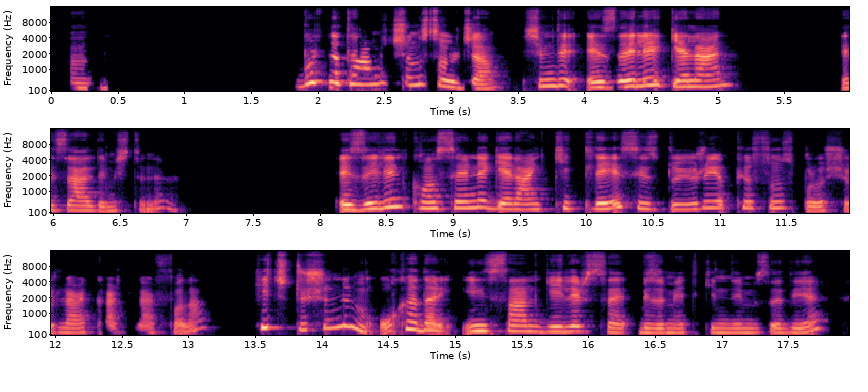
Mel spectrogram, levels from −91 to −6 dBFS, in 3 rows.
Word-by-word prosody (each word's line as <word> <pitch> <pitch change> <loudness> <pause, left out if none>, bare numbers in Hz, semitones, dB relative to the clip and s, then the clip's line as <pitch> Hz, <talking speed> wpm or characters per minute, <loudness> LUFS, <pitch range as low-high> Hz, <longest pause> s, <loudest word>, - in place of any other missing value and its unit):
Anladım. 205 -1 -10 1.4
Burada 430 +1 +4
tam 365 -2 +2
bir 415 - -8
şunu 330 +1 -1
soracağım. 225 - 0 0.2
Şimdi 280 0 -1
Ezel'e 255 +8 +5
gelen 260 +1 +3 0.8
Ezel 195 -1 -3
demiştin, 175 +2 -9
değil 270 +1 -13
mi? 210 - -19 1.1
Ezel'in 245 +10 +5
konserine 280 -1 0
gelen 230 -4 +1
kitleye 245 - +2
siz 235 +6 -6
duyuru 220 +5 -3
yapıyorsunuz, 285 -1 -5
broşürler, 180 +2 -5
kartlar - - -10
falan. 385 - -9 0.3
Hiç 390 0 +2
düşündün 380 +9 +1
mü, - - -1
o - - -4
kadar 310 -6 +2
insan 235 -1 0
gelirse 215 -3 0
bizim 180 -1 -3
etkinliğimize 180 0 -6
diye? 200 - -4
240 Hz, 110 wpm, -25 LUFS, 200-290 Hz, 1.4 s, Ezel'e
